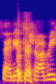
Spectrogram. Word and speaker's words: Sandhya Seshadri: You pronounced my name great, Sandhya Seshadri here.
